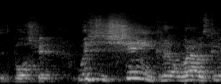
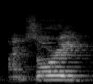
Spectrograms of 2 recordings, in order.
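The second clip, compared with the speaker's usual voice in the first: ordinary talk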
